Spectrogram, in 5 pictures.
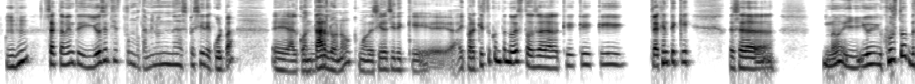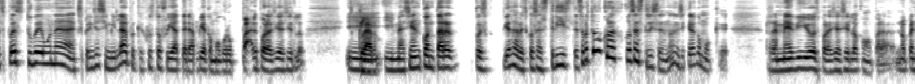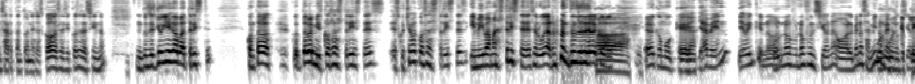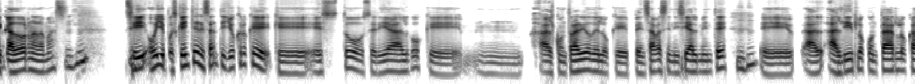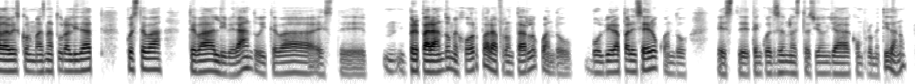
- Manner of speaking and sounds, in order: other background noise; chuckle; unintelligible speech
- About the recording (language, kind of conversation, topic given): Spanish, podcast, ¿Cómo manejar los pensamientos durante la práctica?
